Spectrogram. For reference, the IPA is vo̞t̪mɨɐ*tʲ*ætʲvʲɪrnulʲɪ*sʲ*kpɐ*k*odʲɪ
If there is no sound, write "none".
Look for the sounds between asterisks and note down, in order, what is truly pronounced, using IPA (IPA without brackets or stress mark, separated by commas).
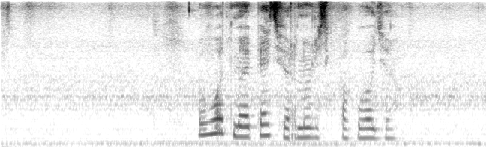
pʲ, sʲ, ɡ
